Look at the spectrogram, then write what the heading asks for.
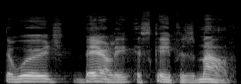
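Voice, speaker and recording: A man's voice: mid-range voice, fairly even intonation, measured pace. A man reading out stage directions as narrator of a live script table read.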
